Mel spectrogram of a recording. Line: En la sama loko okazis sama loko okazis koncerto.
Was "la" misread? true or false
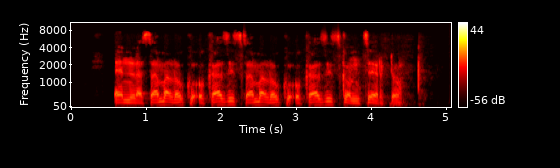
false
